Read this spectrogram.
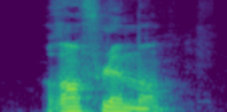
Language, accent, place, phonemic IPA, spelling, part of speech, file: French, France, Lyon, /ʁɑ̃.flə.mɑ̃/, renflement, noun, LL-Q150 (fra)-renflement.wav
- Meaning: bulge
